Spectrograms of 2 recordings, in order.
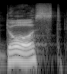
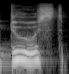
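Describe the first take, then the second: First: It is said in an Eastern Persian accent. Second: It is said in the speaker's own Persian accent.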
